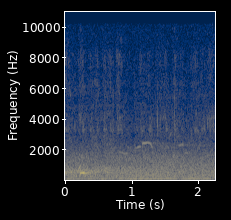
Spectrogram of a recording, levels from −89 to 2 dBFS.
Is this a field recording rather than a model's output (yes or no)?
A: yes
